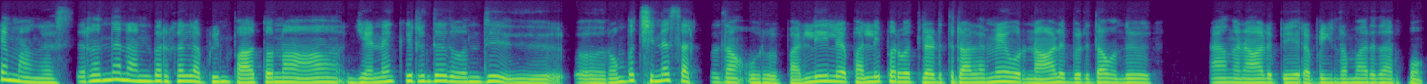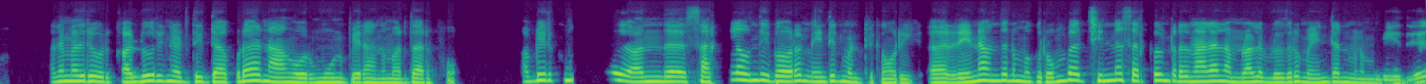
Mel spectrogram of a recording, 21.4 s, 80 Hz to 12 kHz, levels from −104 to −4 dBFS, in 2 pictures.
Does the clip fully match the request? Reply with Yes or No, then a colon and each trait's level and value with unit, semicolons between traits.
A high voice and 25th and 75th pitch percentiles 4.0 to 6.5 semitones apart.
No: medium, 175 Hz; average, 4.3 semitones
